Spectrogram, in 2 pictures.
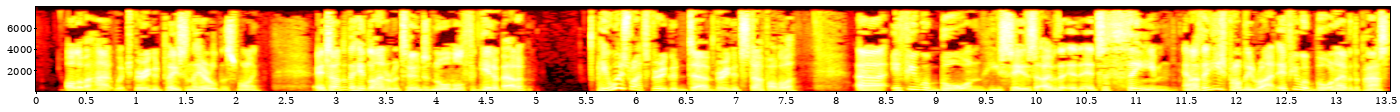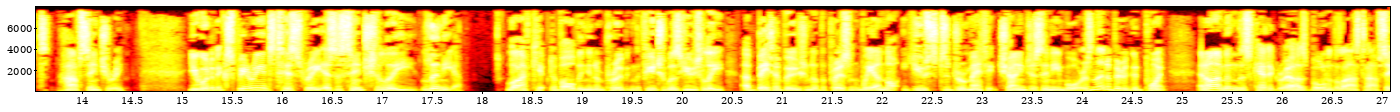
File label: Promo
